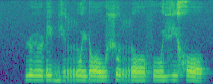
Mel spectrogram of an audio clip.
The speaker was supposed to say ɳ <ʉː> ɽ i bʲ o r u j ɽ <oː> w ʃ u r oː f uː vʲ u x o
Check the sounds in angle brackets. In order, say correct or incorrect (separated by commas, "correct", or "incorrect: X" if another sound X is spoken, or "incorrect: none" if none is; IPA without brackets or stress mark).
correct, correct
